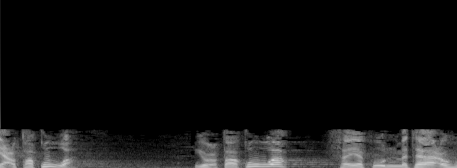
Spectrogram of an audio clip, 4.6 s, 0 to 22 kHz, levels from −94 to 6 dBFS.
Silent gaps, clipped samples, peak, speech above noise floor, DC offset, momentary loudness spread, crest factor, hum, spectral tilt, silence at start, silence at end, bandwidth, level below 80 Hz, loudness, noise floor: none; under 0.1%; -6 dBFS; 39 dB; under 0.1%; 9 LU; 18 dB; none; -7.5 dB/octave; 0 s; 0 s; 5.2 kHz; -58 dBFS; -24 LUFS; -62 dBFS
